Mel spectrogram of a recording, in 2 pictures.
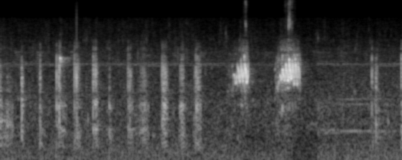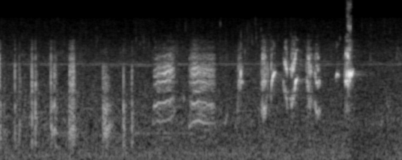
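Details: Black-winged starling singing in a lively masteran training recording: rapid series of short clicking notes broken by loud harsh bursts and a few whistled phrases, with a faint steady high tone behind.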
